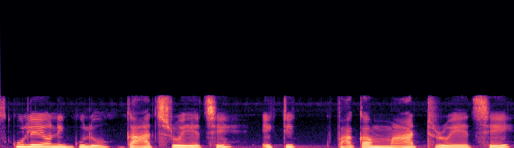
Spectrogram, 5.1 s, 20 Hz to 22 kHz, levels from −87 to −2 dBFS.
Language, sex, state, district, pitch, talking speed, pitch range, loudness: Bengali, female, West Bengal, Alipurduar, 225 Hz, 105 wpm, 210-240 Hz, -14 LUFS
